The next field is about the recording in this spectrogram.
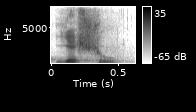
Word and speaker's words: Jeschu: Man schreibt dann Hebräisch J, Shin für Sch und ein V für U. Das wird dann ausgesprochen Jeschu.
